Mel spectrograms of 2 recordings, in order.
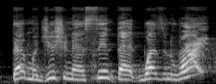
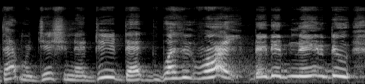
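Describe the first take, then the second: First: Said in the usual way. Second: Half-laughing creature impression; mocking a creature that can't talk right. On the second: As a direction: drag the words out like a tongue-tied beast. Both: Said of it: "he looked like he talked like that".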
